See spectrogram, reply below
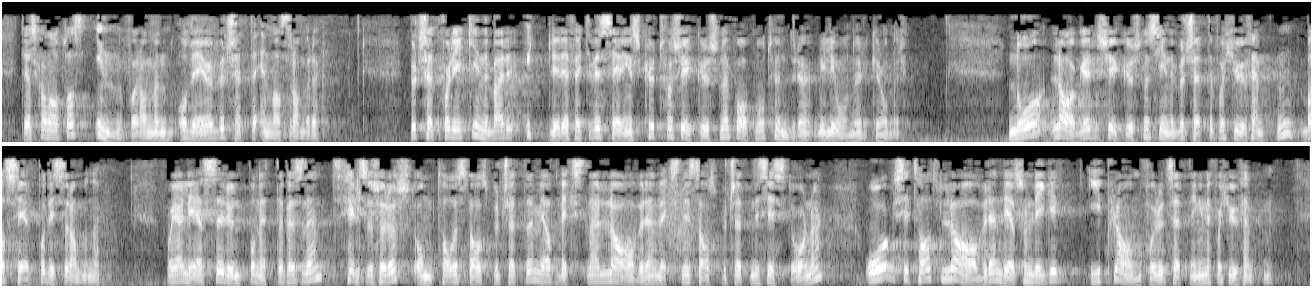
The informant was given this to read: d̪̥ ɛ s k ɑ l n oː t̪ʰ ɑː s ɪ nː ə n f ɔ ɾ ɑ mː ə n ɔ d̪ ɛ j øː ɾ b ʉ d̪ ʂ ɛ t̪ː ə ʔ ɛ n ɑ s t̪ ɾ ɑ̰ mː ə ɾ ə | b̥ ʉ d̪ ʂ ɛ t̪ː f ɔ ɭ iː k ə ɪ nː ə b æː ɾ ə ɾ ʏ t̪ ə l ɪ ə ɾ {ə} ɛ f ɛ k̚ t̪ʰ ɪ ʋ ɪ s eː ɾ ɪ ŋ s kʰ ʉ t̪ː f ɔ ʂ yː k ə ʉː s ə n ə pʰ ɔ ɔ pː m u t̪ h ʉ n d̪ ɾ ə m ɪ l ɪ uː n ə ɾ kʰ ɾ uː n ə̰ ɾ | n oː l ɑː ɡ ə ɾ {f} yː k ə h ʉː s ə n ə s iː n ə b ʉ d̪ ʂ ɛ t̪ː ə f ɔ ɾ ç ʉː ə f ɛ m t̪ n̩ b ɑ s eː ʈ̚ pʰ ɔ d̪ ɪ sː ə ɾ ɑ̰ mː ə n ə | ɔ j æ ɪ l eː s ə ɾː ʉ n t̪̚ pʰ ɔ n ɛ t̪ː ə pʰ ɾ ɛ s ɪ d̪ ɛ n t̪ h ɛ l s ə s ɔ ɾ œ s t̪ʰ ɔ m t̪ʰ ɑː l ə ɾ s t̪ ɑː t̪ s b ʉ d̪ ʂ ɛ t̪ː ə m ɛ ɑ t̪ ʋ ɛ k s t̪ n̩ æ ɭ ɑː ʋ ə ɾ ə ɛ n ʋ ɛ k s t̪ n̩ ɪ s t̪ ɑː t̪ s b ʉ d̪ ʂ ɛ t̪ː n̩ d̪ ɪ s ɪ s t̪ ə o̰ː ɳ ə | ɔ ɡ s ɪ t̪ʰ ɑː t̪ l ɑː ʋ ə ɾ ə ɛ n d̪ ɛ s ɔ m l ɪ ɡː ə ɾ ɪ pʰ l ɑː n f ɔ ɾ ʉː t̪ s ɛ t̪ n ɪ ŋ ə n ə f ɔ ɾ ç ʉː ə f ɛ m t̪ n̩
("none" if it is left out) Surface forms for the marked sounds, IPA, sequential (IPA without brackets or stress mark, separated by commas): ə, s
